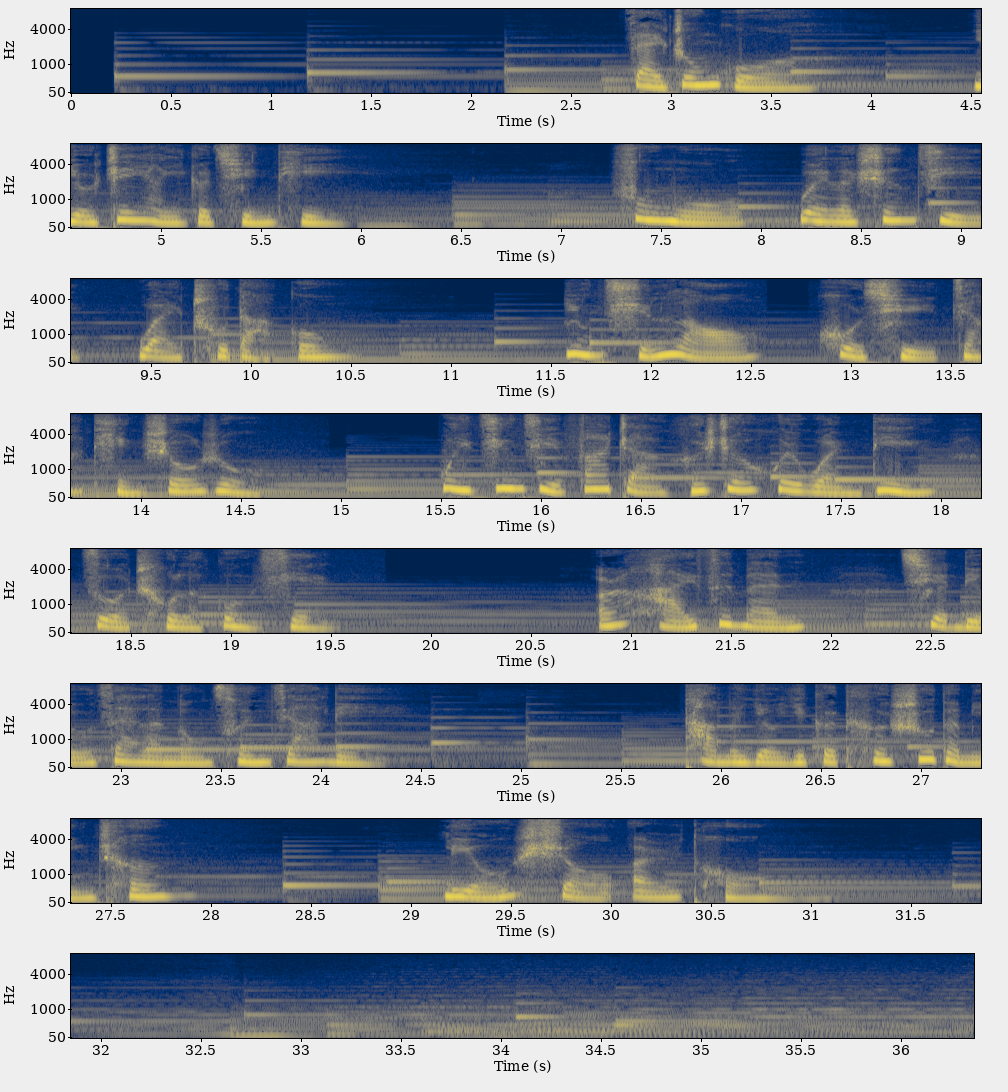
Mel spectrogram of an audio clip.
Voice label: 女1 专题, 国语女声配音, 磁性; 留守儿童

